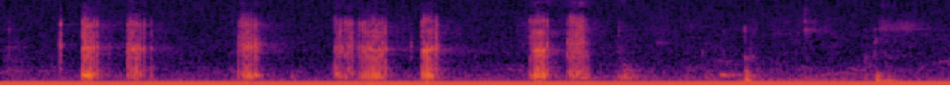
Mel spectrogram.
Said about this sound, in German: Plötzlich hört ihr, wie die Eingangstür knarrt.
